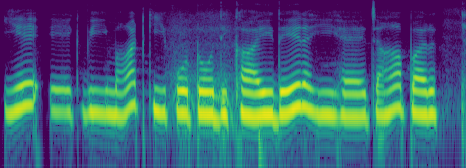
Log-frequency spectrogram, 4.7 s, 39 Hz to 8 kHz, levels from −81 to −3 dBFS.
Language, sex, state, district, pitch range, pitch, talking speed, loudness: Hindi, male, Rajasthan, Jaipur, 215-235 Hz, 225 Hz, 155 wpm, -13 LUFS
